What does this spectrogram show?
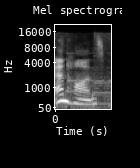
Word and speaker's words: enhance: better or more desirable the pronunciation is enhance with the stress on the second syllable use enhance when you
